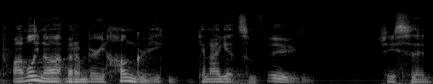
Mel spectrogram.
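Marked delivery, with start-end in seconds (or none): none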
